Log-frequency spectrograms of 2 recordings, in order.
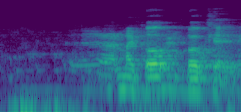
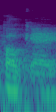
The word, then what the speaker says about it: bokeh: Bouquet, yeah. Bokeh, yeah. Oh, bouquet. I always called it a bokeh. I guess I'm pronouncing it wrong.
